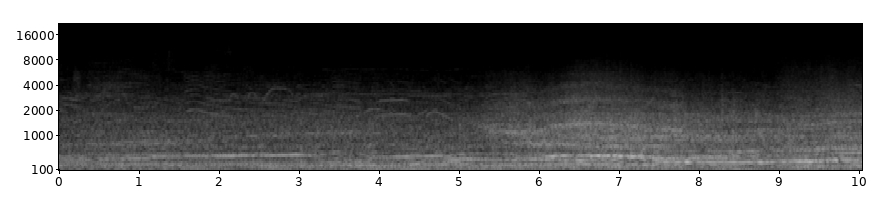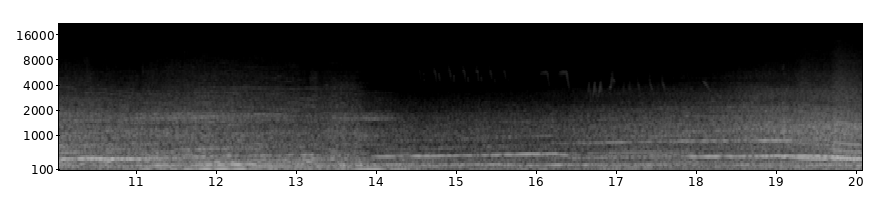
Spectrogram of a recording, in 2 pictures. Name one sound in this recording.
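Racing car engines roar and whine as they speed past.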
